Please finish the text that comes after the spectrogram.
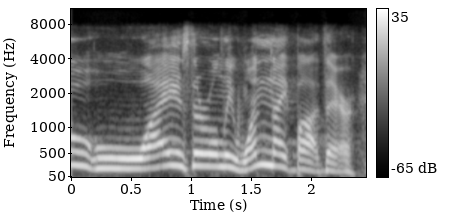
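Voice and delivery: ordinary delivery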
